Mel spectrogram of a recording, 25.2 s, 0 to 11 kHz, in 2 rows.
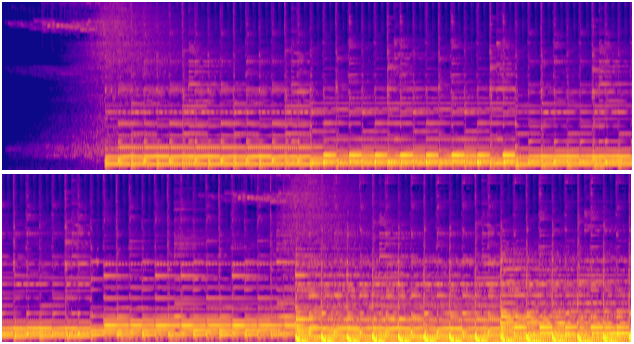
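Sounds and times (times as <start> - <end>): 
piano: 0.8 - 8.6, 16.0 - 25.1
acoustic guitar: 1.6 - 25.1.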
